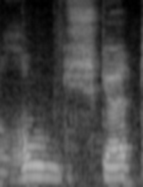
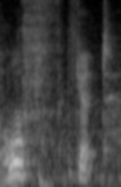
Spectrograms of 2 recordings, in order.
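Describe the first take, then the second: First: The first word ends without an f sound. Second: The first word ends with a clear f sound. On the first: The speaker calls it wrong. "et pas Ross Cut ou Rouge Cut" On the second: The speaker calls it right. "c'est Roof Cut avec un grand F"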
